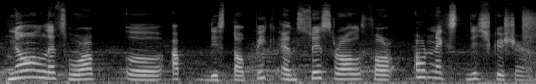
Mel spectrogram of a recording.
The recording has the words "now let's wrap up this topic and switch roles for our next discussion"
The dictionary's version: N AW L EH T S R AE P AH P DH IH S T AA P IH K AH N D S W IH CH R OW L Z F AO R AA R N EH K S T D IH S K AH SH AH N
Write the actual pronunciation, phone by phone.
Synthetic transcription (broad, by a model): N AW L EH T S W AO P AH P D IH S T AA P IH K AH N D S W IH S R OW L F AO R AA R N EH K S T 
